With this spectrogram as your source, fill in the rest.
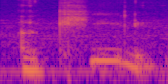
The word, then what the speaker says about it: Achilles: A C C H pronounced key. A C H I L L E S. Ailles. Achilles.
